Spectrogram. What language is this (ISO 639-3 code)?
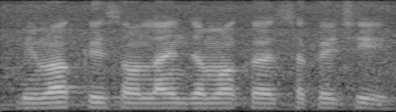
mai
